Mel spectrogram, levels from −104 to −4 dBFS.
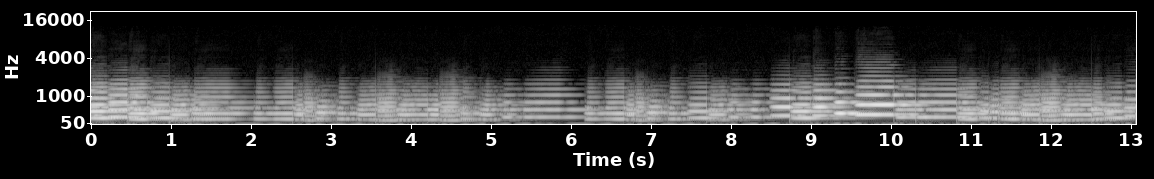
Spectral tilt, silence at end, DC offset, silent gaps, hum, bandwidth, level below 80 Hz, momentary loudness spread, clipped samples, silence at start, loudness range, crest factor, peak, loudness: -11 dB/octave; 0 s; under 0.1%; none; none; 3.7 kHz; -68 dBFS; 13 LU; under 0.1%; 0 s; 9 LU; 16 dB; -8 dBFS; -25 LUFS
